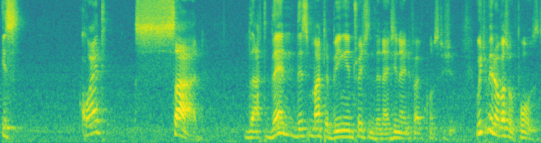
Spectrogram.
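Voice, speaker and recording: A man with a fairly high voice speaks at a moderate pace, with long, frequent pauses. His pitch swings very widely and his loudness shifts a lot, over light background noise. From Uganda. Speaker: opposition politician and political analyst; opposition politician, political analyst. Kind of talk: political panel debate. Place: studio.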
